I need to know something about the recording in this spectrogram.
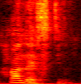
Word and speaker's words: honesty: to call the word honesty honesty instead of honey in french guys remember that the h is silent okay honesty honest the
